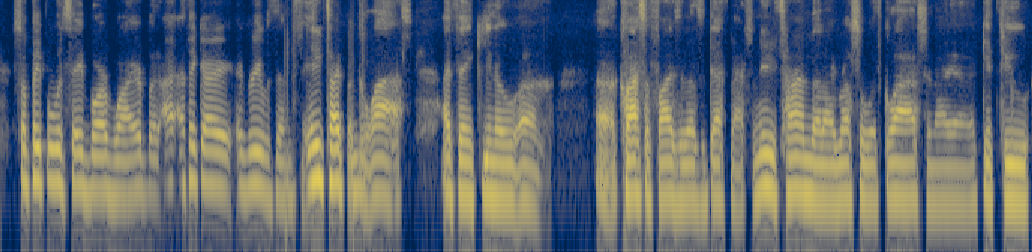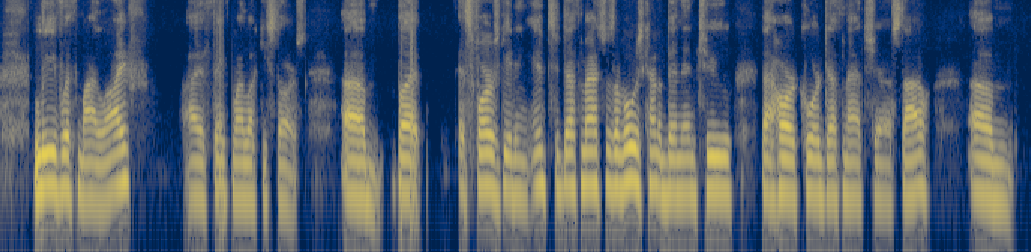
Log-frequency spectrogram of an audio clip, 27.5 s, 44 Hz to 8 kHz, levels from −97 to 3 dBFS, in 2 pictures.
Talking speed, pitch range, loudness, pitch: 160 wpm, 140-165 Hz, -21 LUFS, 150 Hz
